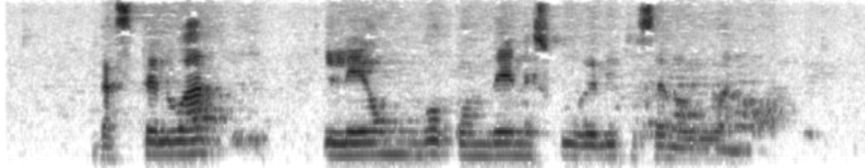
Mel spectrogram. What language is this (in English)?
Basque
